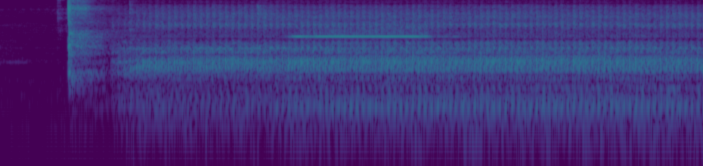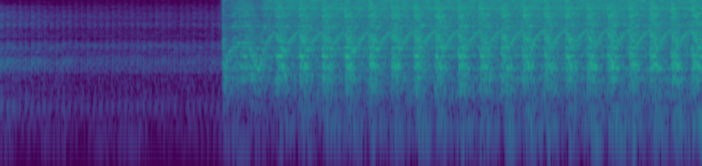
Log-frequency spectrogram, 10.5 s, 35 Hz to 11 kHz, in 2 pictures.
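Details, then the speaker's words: CAT 906M compact wheel loader diesel, about 12,000 hours, after replacing injectors suspected of dripping raw fuel into the DPF: quick crank catches cleanly into a smooth, even idle, then a louder steady beat with no knock or miss; healthy. "Oh, sounds pretty good."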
